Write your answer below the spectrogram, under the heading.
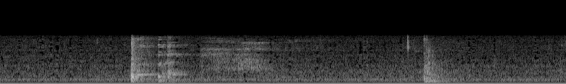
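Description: The metal-rimmed hop strainer knocks twice against the stainless brew pot, about a second in and again near four seconds, each with a brief metallic ring, while grain-steeped wort drains and splashes back into the pot after the first knock. A steady gas burner hiss runs underneath.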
